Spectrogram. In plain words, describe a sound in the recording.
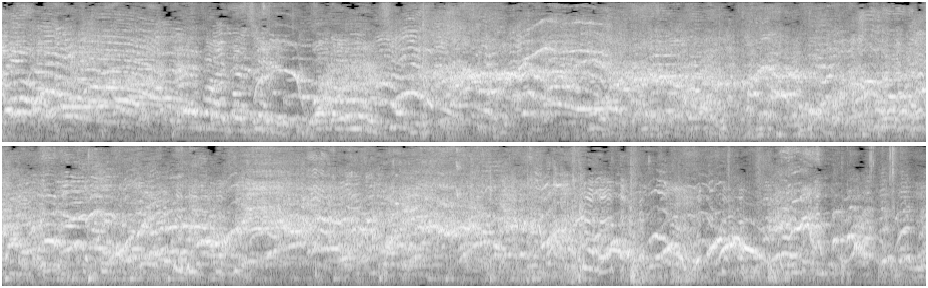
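Children talk and shout excitedly in an echoing room.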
